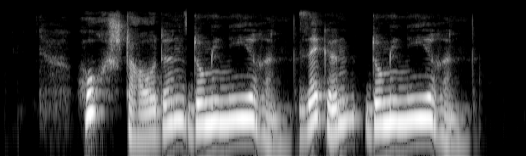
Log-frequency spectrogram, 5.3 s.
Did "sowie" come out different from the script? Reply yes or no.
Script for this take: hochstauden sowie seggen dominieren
yes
